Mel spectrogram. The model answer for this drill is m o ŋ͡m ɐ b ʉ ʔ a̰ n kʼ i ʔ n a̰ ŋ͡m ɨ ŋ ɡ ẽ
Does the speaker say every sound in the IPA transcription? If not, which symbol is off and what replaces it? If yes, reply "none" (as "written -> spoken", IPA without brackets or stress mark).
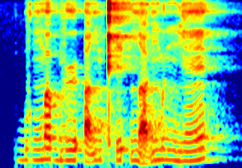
m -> b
